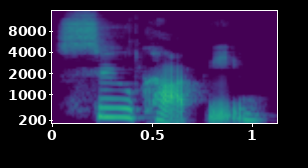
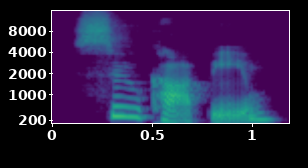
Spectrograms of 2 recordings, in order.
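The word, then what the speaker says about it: Sokapi: So the name of this yarn from Farmer's Daughter Fibers is Sue Copy. So I just want to get that out there because I've said it wrong twice now on my podcast. It is Sue Copy, and it means good in Blackfeet.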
